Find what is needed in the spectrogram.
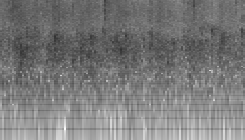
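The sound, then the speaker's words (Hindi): Steady applause from an audience greeting Vikramjit Banerjee, Additional Solicitor General of India, as he is honoured with a stole: a dense wash of many hands clapping at an even, fairly loud level throughout with no voices rising above it. “मित्रों तालियों से जरा अभिवादन करेंगे।”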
